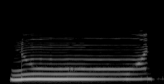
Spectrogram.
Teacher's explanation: नून जुबान का किनारा दांतों की जड़ों से लगे तो नून अदा होता है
